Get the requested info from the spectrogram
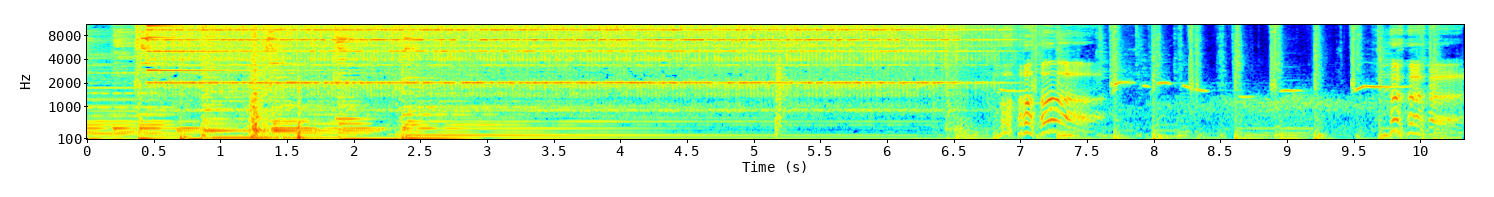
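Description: A cartoon alarm clock ringing steadily for about six and a half seconds, over low thumps in the first couple of seconds. Then the ringing stops, and a cartoon character's wordless grunts and mumbles follow, with a few clicks, over the soundtrack music.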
